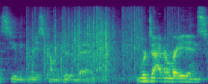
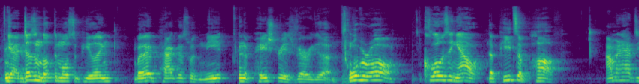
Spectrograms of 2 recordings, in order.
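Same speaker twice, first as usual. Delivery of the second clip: chewing while talking; muffled words around food; mouth full. Real, not acted. Seen 3: Cheeks bulge with food while holding bitten pastry, talking.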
